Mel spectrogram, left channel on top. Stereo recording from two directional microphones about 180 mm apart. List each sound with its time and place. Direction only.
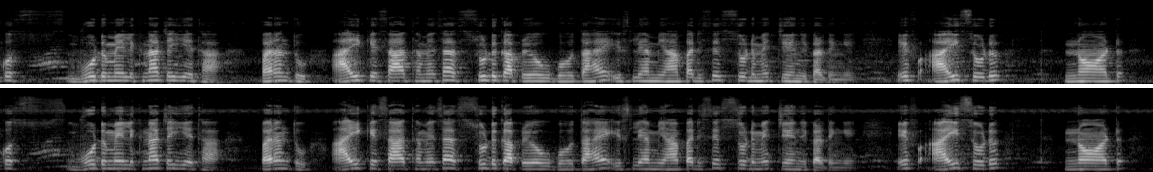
0.7 s speech: 40° right (ahead or behind)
